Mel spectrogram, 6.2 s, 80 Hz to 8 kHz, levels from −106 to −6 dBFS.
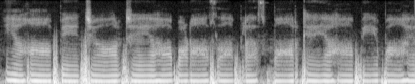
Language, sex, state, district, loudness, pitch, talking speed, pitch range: Hindi, female, Maharashtra, Washim, -18 LUFS, 165 Hz, 135 wpm, 160-165 Hz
